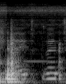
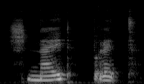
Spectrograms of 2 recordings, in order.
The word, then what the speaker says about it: Schneidbrett: Ich werde ein Schneidbrett verwenden. Cutting board ist Schneidbrett. Schneidbrett. Brett. Rett. R in the back. Rett. Brett. Brett. Schneid. Neid. Neid. Schnei. Schneid. Schneidbrett.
